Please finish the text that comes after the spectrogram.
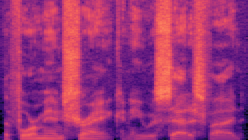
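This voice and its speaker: A man narrating a Western novel in a measured, quiet reading style. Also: very deep voice. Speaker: storyteller. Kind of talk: scripted story narration.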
